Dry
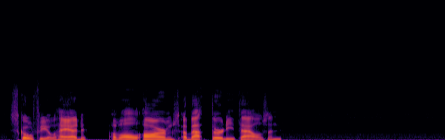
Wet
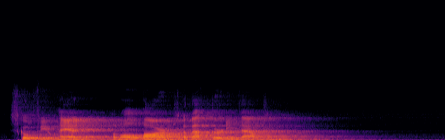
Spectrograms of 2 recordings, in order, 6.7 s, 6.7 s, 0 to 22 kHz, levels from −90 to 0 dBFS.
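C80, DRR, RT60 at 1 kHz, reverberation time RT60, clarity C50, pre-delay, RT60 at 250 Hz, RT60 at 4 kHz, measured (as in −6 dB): 2.5 dB, 0.5 dB, 2.7 s, 2.8 s, 1.5 dB, 24 ms, 3.2 s, 2.4 s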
